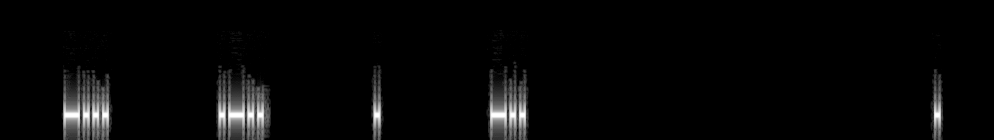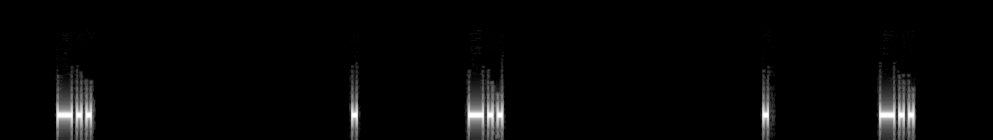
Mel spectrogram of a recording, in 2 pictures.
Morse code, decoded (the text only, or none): BLED ED ED ED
